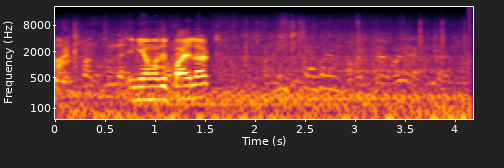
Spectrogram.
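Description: Steady low drone of a river launch's six-cylinder engine running under way, with a man's voice briefly about a second in.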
